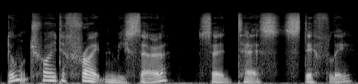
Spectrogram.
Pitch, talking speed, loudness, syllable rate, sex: 120 Hz, 150 wpm, -20 LUFS, 3.5 syllables/s, male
